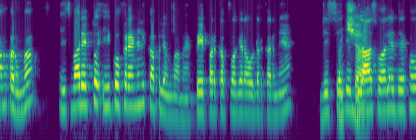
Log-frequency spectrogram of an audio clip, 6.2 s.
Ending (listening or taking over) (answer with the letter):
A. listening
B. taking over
A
